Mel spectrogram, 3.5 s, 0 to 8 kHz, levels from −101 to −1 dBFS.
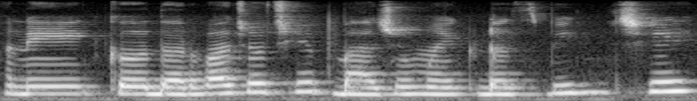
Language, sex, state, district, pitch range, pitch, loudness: Gujarati, female, Gujarat, Valsad, 210-255 Hz, 220 Hz, -13 LUFS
